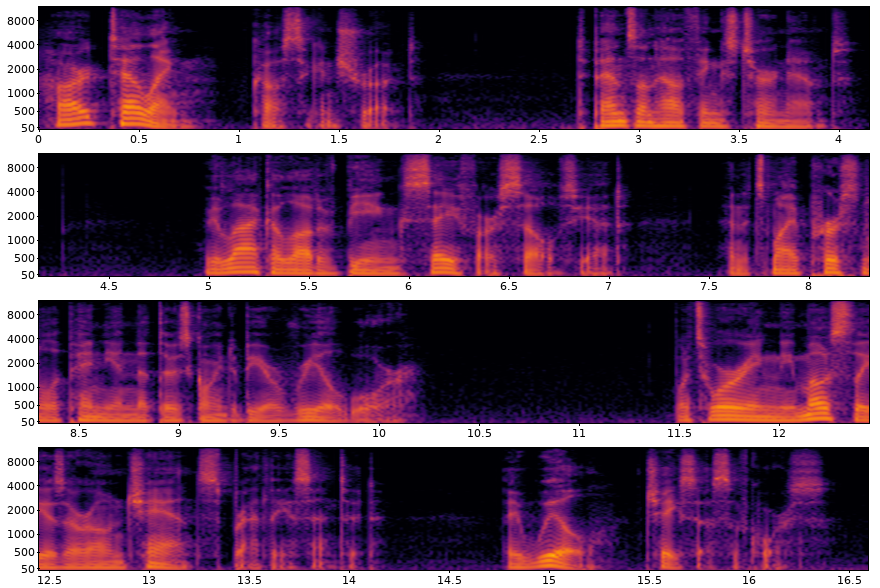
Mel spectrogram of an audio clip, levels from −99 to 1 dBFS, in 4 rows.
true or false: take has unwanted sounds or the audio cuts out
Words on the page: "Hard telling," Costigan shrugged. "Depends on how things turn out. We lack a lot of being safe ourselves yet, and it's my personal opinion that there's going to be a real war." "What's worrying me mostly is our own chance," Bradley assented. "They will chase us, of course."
false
